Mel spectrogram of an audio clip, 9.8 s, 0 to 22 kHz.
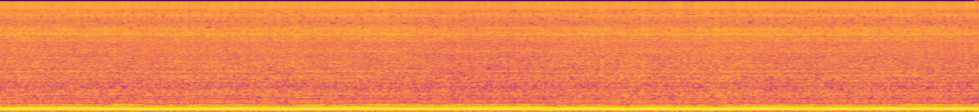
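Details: MK1 VW Rabbit with Weber 32/36 carburetor, no choke hooked up: steady, even idle well above normal, around 2000 rpm, no dips or hunting; idle screw set too high, owner suspects an audible vacuum leak, later set to about 1100-1200 rpm.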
